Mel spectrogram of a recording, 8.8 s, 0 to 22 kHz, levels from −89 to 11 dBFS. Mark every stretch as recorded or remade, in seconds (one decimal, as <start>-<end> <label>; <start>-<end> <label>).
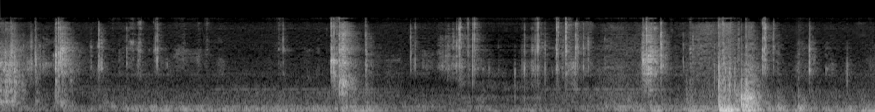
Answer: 0.0-4.6 recorded; 4.6-5.4 remade; 5.4-8.8 recorded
